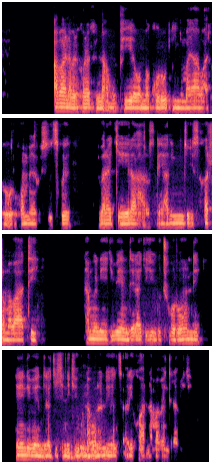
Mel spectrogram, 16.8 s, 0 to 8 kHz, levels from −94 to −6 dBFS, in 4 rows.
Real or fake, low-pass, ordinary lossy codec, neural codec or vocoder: fake; 7.2 kHz; Opus, 64 kbps; autoencoder, 48 kHz, 128 numbers a frame, DAC-VAE, trained on Japanese speech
